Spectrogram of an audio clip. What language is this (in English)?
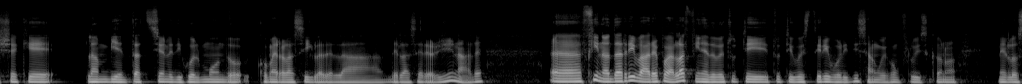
Italian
